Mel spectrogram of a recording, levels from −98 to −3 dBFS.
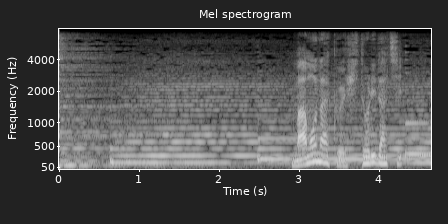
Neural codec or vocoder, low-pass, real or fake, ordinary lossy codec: none; 7.2 kHz; real; AAC, 48 kbps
